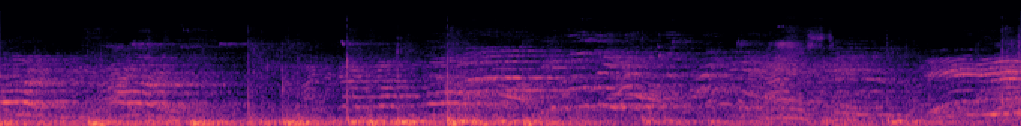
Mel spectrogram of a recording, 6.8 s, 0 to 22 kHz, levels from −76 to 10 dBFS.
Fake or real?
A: real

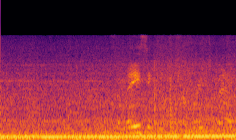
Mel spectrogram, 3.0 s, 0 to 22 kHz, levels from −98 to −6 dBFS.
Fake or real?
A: fake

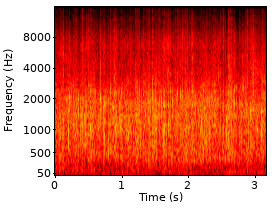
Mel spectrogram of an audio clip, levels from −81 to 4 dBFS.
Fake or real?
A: fake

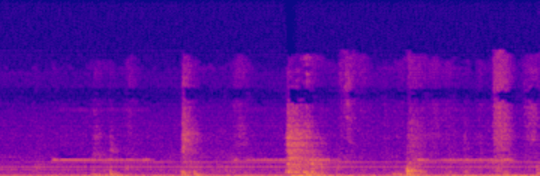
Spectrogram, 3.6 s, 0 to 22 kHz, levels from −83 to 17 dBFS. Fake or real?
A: fake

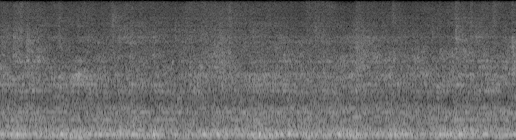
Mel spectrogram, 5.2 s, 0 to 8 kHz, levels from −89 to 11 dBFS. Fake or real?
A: fake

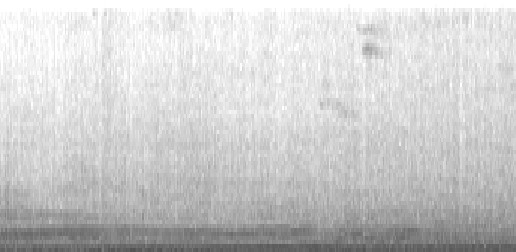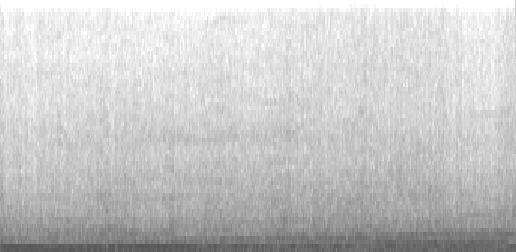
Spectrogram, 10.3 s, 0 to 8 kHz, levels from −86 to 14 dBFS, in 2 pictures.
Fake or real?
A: real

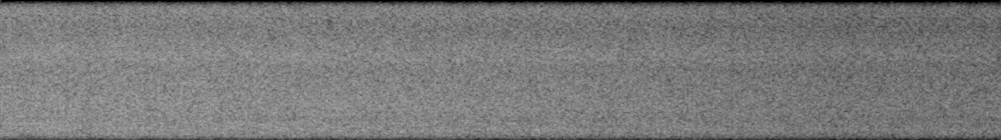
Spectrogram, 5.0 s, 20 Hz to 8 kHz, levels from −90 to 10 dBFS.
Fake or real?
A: fake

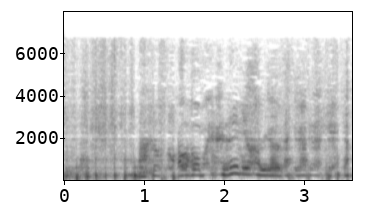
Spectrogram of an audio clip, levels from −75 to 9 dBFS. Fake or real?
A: fake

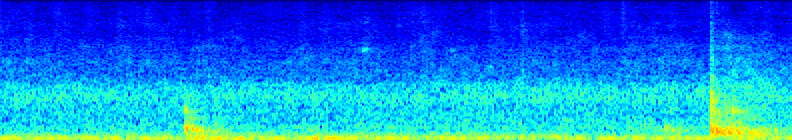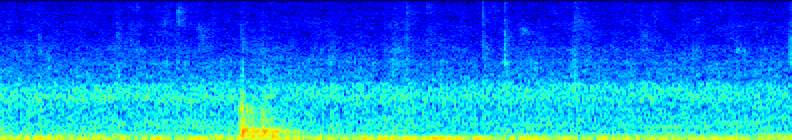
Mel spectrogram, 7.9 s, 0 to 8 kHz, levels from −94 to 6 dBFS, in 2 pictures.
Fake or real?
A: fake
